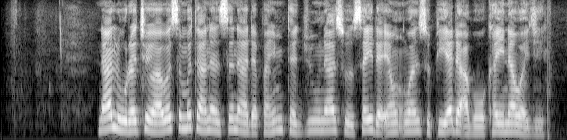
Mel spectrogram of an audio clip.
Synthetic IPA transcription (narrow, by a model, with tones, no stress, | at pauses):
na˦luː˨ɽa˦t͡ʃeː˦˨waː˨wɐ˦su˦mʊ˦taː˨nɛ˦˨nsʊ˦naː˨da˨ɸɐ˨hɪ˦mtɐ˨rd͡ʒuː˦naː˦soː˨sa˦jda˨j̰ɐ˦ŋʔʊ˦wɐ˦nsu˨ɸɪ˦jɐ˦da˨ʔa˨boː˨ka˦jna˦wɐ˨d͡ʒeː˦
